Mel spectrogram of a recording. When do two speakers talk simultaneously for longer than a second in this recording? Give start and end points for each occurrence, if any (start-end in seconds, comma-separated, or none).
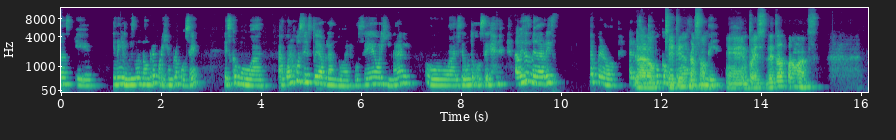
11.5-13.0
